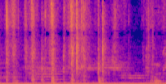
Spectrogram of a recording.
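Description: Tarot deck being shuffled by hand: a quick run of light card clicks that thins out in the second half, over a steady low hum.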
